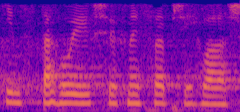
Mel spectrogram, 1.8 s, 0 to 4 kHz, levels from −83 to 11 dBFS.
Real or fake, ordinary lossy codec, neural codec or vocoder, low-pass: real; MP3, 32 kbps; none; 3.6 kHz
